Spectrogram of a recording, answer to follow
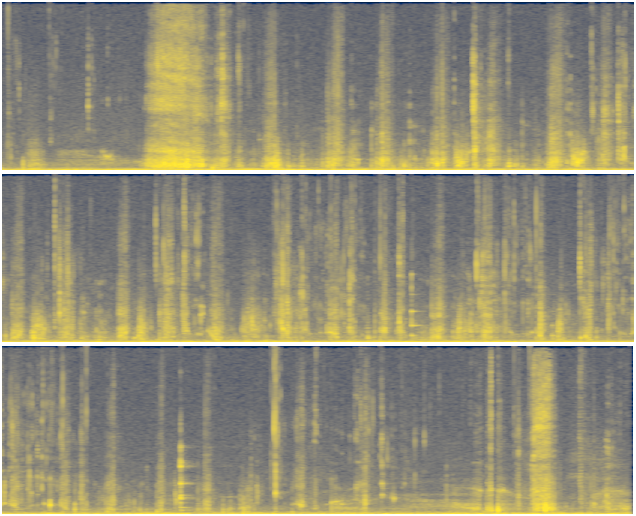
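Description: Close-miked mouth sounds of eating noodle soup: a slurp of rice noodles about two seconds in, then steady chewing with many small wet clicks and crunches, over a steady low hum.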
